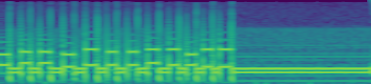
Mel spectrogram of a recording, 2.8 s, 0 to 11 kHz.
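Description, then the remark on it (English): Touch-tone dialing of a calling card number on a three-way 0-plus call through the TSPS system: a quick, even run of about fifteen short two-pitch beeps, followed by a steady sustained tone. No one speaks. “I put in my calling card number.”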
